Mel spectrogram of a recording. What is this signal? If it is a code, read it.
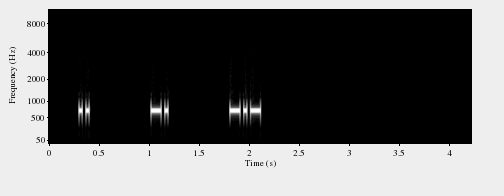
Morse code, heard as a keyed tone, about 34 wpm, spaced as for 12 wpm, 700 Hz. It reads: INK
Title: USA Call Signs - 6 Characters - 6x Character Spacing - 35wpm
